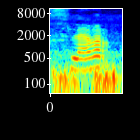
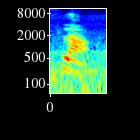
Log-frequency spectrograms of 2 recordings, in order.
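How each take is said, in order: First: The final r sound is clearly pronounced. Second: The final r sound is dropped. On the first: The speaker calls it wrong. "ఫ్లవర్ అనకూడదు" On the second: The speaker calls it right. "ఆ ఆర్ తినేయాల"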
